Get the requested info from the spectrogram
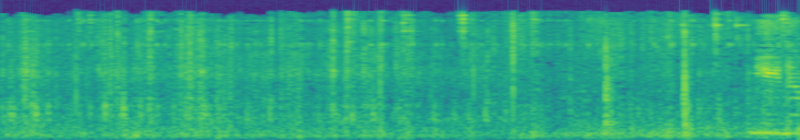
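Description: A car driving over a rough dirt track, heard from inside the cabin: a steady low road rumble with irregular knocks and rattles as the tyres and suspension go over stones and ruts.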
